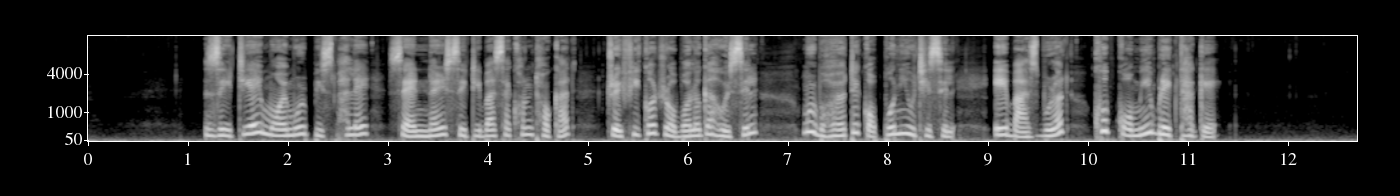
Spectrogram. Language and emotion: Assamese, fearful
